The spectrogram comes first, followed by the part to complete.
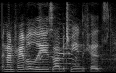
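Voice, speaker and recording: An American woman in her twenties, a charity coordinator, explaining her work in a relaxed way with frequent ums. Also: fairly low pitch, moderate pace, a little hiss or hum, low-quality recording. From United States. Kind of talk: casual explanatory talk.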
